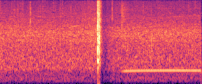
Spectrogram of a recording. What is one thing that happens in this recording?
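A wooden bat cracks against a baseball.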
